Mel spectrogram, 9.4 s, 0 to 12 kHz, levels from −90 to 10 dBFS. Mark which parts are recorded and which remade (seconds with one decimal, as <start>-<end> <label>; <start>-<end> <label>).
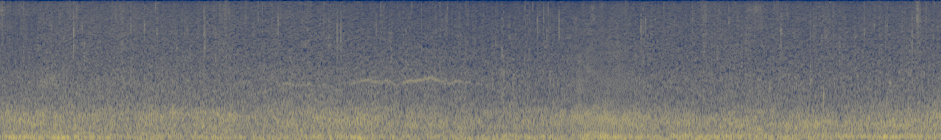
0.0-5.7 recorded; 5.7-6.3 remade; 6.3-9.4 recorded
